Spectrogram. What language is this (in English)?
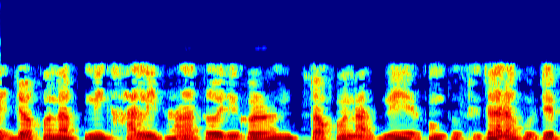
Bangla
